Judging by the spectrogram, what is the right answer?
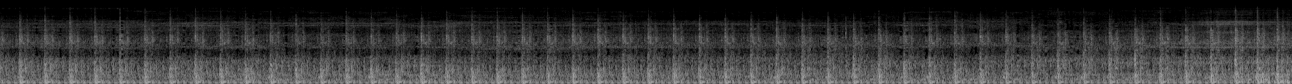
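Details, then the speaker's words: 1966 VW Beetle, first start after 10+ years in junkyard: uneven, lumpy idle, beat about four per second with missing pulse, low power; one cylinder not firing, its exhaust pipe cold, bad plug suspected. "right she's not running on this one here that's the exhaust pipe coming out there and that's cold I can actually hold my hand on the exhaust pipe there"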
